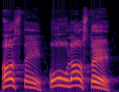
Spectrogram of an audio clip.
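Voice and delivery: loud, high, long-held shout; calling out. Acted. Renzo in bed calling the innkeeper, shouting. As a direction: holler through the house for help.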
